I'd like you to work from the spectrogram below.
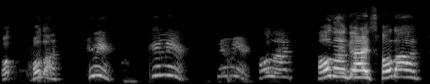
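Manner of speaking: high coaxing calls; calling a pet. Real, not acted. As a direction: call the little chicken over, high and sweet. Calling chicken/pet to come.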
